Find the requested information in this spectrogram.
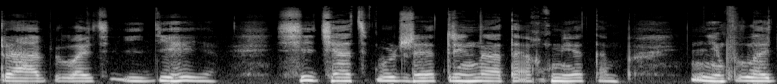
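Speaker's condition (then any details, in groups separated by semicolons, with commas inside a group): Cerebral palsy; since birth, born apparently lifeless, parents told would die within three weeks; speech defect noticeable to others, not heard by self, startled by own voice on microphone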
